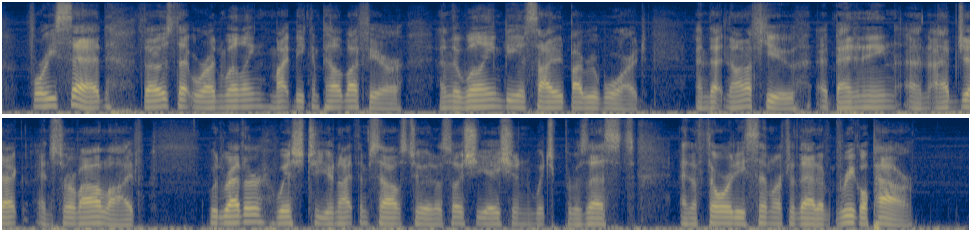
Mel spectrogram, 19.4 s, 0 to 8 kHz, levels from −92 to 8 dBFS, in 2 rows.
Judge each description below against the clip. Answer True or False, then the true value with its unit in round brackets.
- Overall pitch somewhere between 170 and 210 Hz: False (120 Hz)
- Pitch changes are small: True (2.1 semitones)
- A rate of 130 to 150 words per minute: False (160 wpm)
